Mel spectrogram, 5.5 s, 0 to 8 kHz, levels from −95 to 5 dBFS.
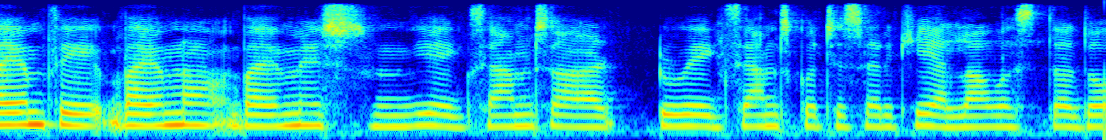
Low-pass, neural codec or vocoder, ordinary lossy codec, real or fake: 7.2 kHz; codec, 16 kHz, 4 kbps, FunCodec, trained on LibriTTS, 50 frames a second; none; fake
